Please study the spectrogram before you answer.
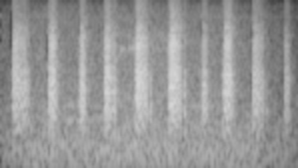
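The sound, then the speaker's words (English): A long-horned beetle stridulates in a steady series of dry, raspy squeaks, about three per second, each a short scratchy burst of fairly even loudness against near silence. “That sound was... A long-horned beetle. A long-horned beetle.”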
